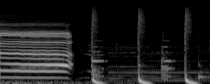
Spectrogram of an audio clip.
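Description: A bleating cry, wavering in pitch, that cuts off sharply less than a second in, followed by a kick-drum beat of about two thuds a second as a dance track starts.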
